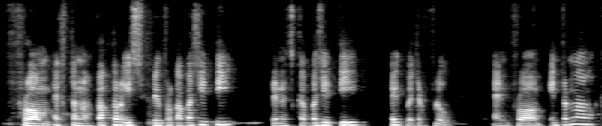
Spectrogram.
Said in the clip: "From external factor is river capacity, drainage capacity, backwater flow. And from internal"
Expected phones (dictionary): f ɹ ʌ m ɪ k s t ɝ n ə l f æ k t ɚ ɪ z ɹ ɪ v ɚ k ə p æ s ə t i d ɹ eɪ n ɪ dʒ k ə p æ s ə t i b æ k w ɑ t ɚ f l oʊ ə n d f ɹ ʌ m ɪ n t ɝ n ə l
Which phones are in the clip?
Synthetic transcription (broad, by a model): f ɹ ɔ m ɪ k s t ɝ n ə l f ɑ k t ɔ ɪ s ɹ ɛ f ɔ k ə p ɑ s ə t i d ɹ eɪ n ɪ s k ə p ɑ s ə t i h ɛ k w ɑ t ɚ f l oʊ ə n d f ɹ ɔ m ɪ n t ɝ n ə l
